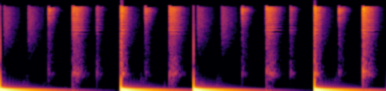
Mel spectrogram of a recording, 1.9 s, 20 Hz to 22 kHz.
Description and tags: track12drum
part of kicks set
drum, electronica, trance, kick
